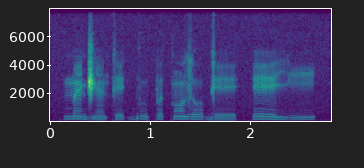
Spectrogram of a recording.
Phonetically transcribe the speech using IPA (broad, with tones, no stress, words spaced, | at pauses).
mɛ̃˦d͡ʒɛ̃˨ke˨ ɡ͡bu˦˨pə˧kɔ̃˦zo˧ ɡe˨ | eː˦˨ji˨˦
